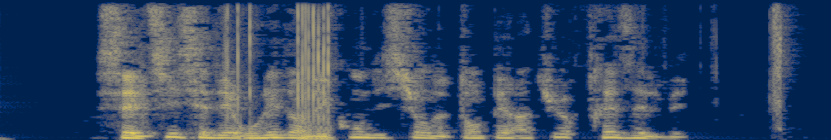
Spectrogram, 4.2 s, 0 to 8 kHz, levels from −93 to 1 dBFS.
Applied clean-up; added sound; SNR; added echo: classical method spectral subtraction.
